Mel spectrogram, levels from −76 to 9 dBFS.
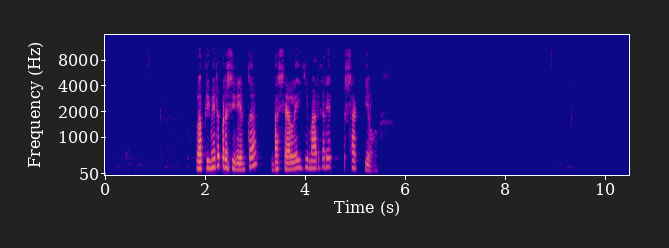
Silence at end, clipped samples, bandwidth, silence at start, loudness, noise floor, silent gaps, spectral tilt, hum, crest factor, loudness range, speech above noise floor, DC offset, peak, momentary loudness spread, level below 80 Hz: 5.15 s; under 0.1%; 11.5 kHz; 1.85 s; -25 LUFS; -78 dBFS; none; -5 dB/octave; none; 28 dB; 13 LU; 54 dB; under 0.1%; -2 dBFS; 13 LU; -80 dBFS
